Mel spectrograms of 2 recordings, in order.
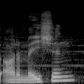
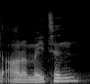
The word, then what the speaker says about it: Automaton: of people at first I thought it was pronounced as automation but there's actually no I in there so it's actually pronounced has automaton but I think automation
